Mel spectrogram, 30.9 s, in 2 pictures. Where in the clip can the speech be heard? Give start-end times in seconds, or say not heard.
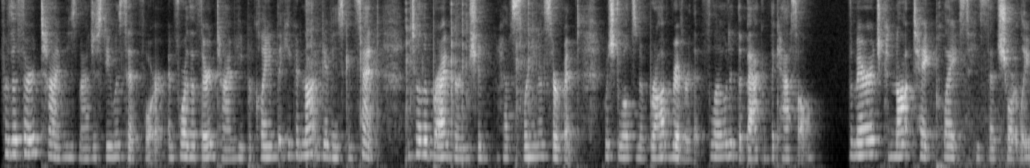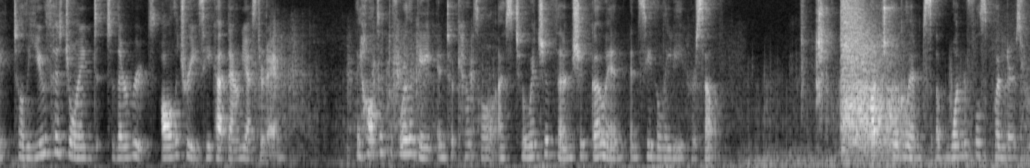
0.0-19.7, 20.8-26.2, 28.5-30.8.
